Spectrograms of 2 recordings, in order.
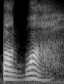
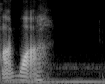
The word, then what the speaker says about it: bon mot: bon moi. It's actually Bon Mall. Bon moi. Bon Mall. Bon Mott. Bon man. Not mo. Bon Bon Mall. Mott. The T is silent.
